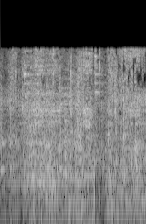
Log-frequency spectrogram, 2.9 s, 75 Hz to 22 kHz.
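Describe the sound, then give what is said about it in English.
Mechanical clatter of a nearly 100-year-old, motorless, foot-powered 360-kilogram Platen letterpress printing designs on paper, a continuous busy rattle at moderate level. “The company uses a 360-kilogram Platen letterpress machine to make its creative designs.”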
